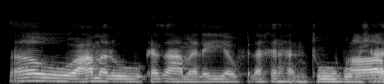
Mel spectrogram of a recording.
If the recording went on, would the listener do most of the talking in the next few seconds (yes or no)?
yes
